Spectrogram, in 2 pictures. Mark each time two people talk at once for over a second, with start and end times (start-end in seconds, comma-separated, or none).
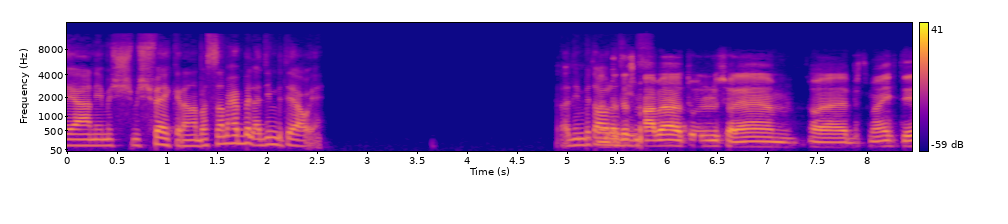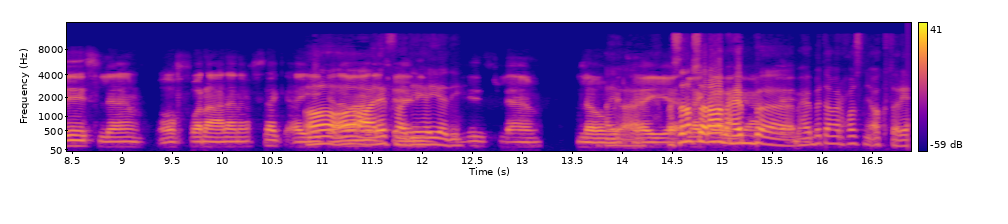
10.9-12.2, 13.9-16.0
